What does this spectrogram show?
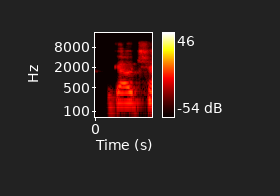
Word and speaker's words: Gautier: Gaucher. Gautier. Mississippi? Yes. You know how I know it's spelled like that?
